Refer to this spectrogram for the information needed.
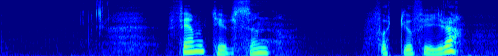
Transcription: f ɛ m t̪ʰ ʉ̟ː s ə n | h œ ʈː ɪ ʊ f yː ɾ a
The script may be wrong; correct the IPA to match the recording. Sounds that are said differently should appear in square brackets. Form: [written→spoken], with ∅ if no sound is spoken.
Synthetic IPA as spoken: f ɛ m t̪ʰ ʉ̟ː s ə n | [h→f] œ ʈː ɪ ʊ f yː ɾ a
